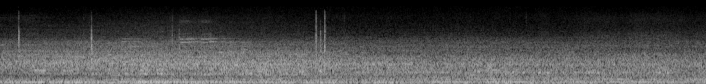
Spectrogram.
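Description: Steady hum of distant city traffic from the roads below, with a few faint clicks.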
